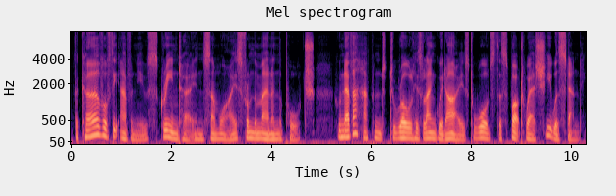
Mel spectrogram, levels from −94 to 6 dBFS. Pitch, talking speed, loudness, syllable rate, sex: 105 Hz, 180 wpm, -22 LUFS, 4.4 syllables/s, male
